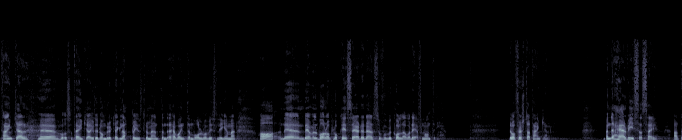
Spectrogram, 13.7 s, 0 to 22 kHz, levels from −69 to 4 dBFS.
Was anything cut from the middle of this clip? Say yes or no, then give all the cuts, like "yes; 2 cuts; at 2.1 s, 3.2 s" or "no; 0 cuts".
yes; 1 cut; at 1.9 s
